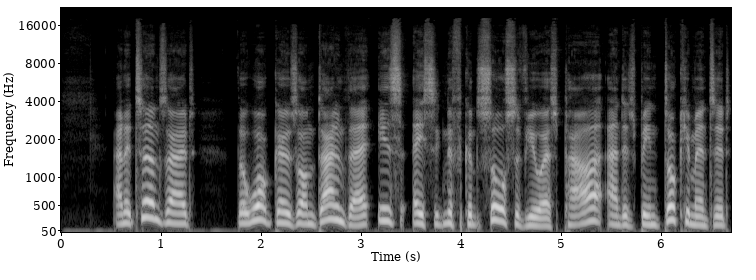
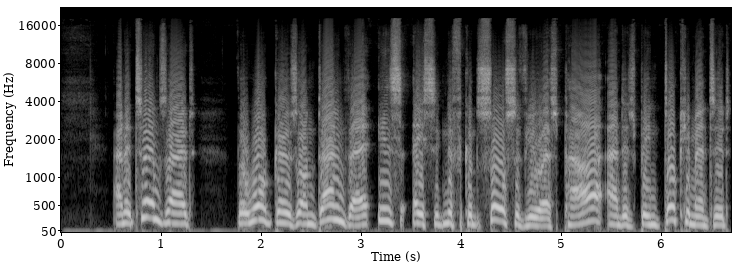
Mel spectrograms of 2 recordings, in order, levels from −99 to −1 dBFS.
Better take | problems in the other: first | distortion; heavy; 6 dB below the speech

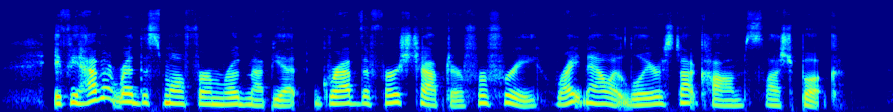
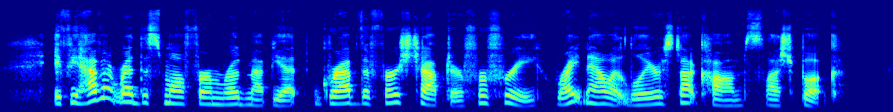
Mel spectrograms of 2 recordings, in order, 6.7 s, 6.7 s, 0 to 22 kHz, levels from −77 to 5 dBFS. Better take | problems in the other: first | thin; very; fading below 750 Hz

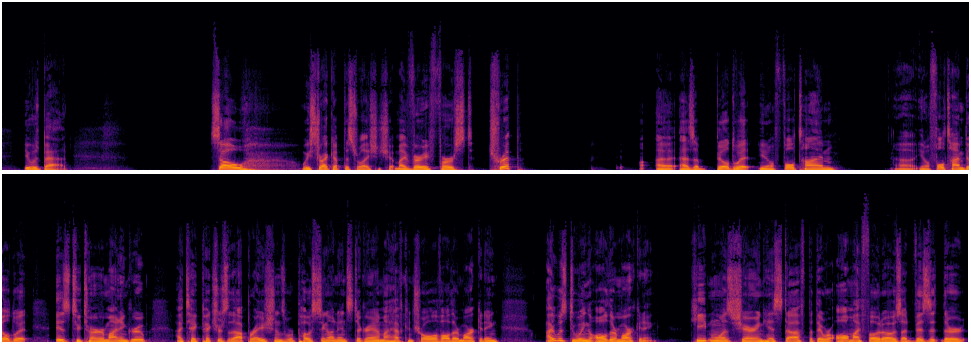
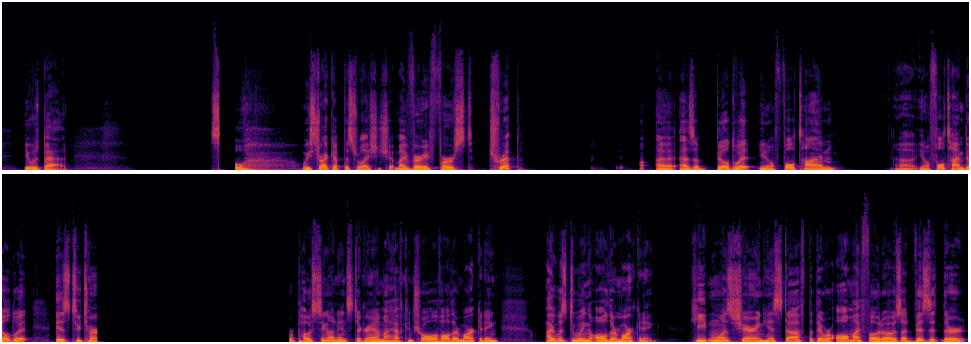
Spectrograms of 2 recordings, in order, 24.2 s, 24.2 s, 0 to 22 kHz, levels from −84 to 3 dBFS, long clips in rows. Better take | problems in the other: first | audio cutting out; at 2.5 s and at 13 s for 2.5 s

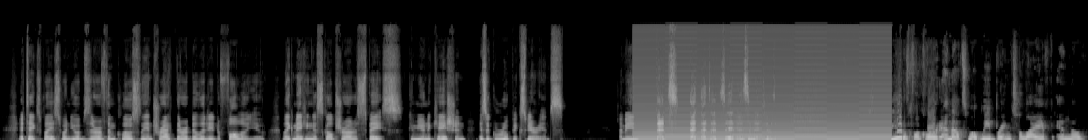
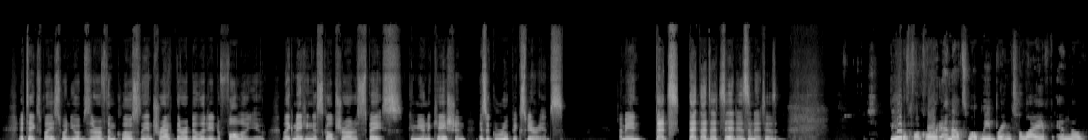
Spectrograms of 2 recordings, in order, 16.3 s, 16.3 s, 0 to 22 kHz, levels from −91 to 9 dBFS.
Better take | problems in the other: second | siren; noticeable; from 9.5 to 13 s; peak 2 dB below the speech

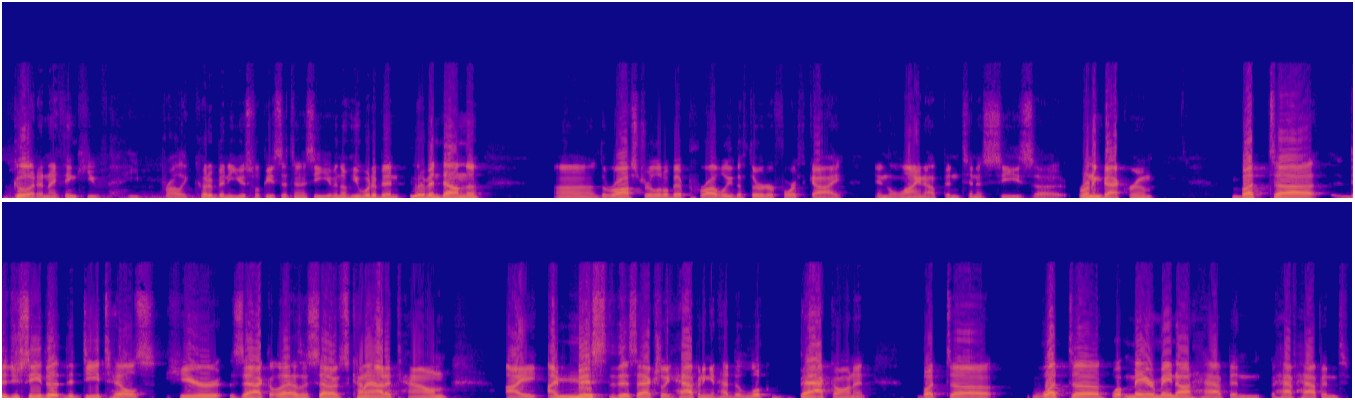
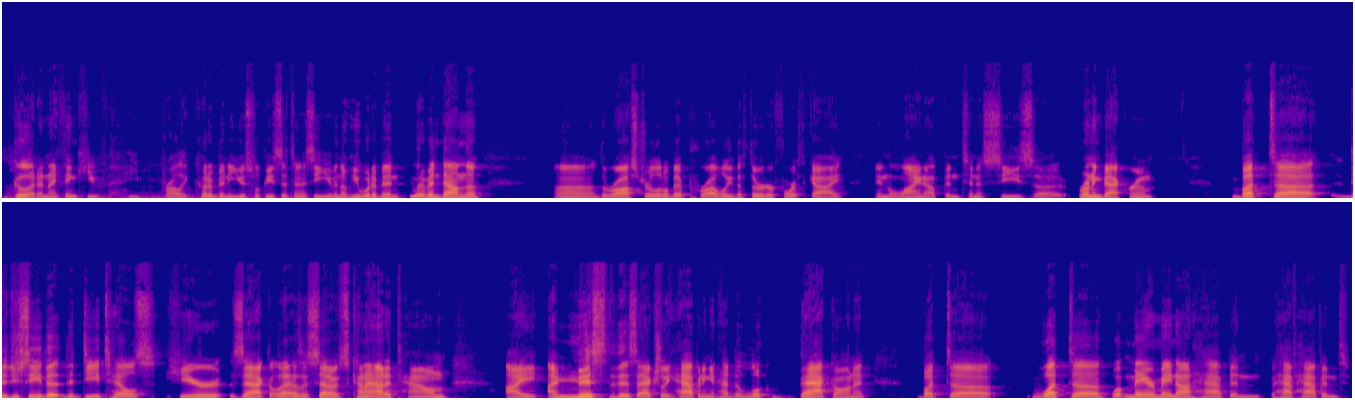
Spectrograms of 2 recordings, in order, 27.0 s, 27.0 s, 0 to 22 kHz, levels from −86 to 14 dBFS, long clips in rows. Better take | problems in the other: second | distortion; slight; 3% of the sound clipped

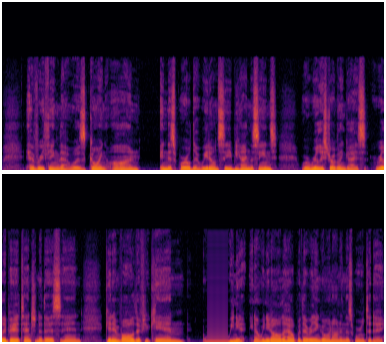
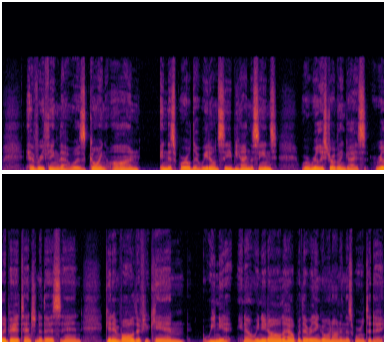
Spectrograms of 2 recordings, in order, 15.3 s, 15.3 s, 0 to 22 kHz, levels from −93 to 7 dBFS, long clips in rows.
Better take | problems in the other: second | audio freezing; at 12 s

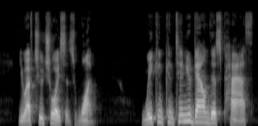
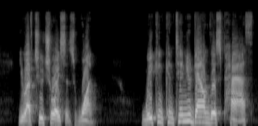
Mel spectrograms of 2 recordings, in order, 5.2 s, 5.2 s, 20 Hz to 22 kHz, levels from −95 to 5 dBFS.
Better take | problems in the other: first | distortion; slight; 10 dB below the speech

